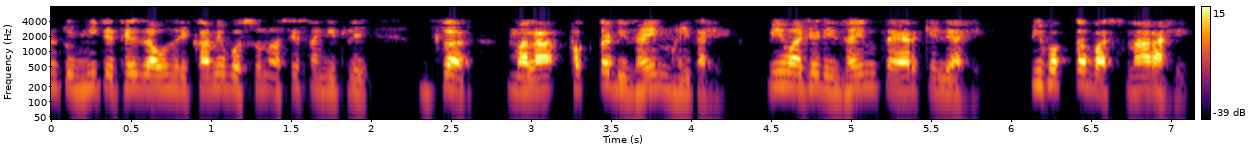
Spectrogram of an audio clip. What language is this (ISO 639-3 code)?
mar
